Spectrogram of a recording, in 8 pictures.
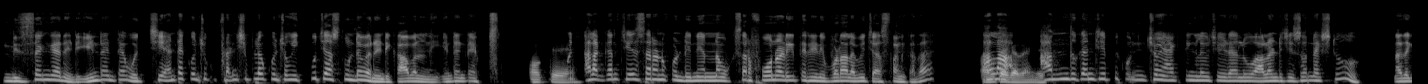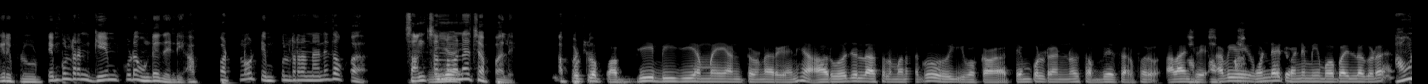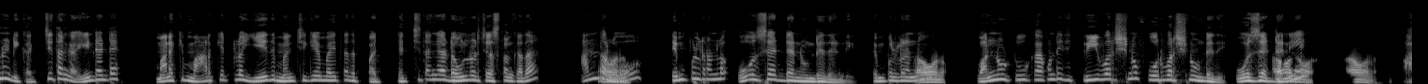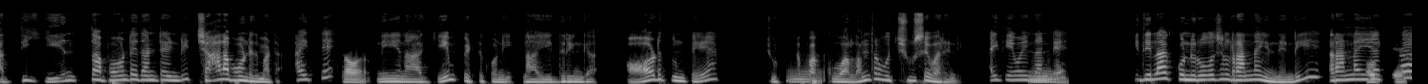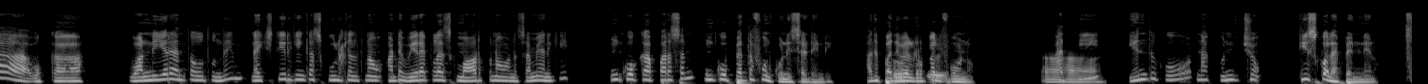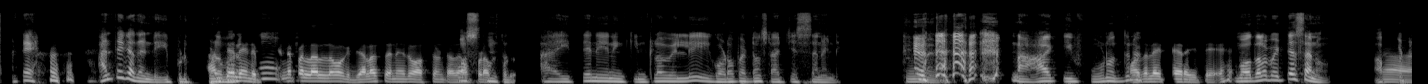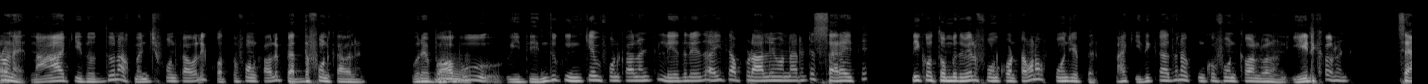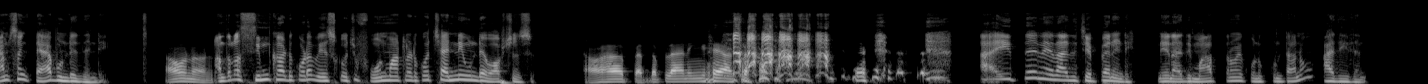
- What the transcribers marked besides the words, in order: in English: "ఫ్రెండ్‌షిప్‌లో"; lip smack; in English: "టెంపుల్ రన్ గేమ్"; in English: "టెంపుల్ రన్"; other background noise; in English: "పబ్జీ, బీజీఎంఐ"; in English: "టెంపుల్"; in English: "సబ్ వే సర్ఫర్"; in English: "మొబైల్‌లో"; in English: "మార్కెట్‌లో"; in English: "గేమ్"; in English: "డౌన్‌లోడ్"; "అందులో" said as "అందలో"; in English: "టెంపుల్ రన్‌లో ఓజెడ్"; in English: "టెంపుల్"; in English: "టూ"; in English: "త్రీ"; in English: "ఫోర్"; tapping; in English: "ఓజెడ్"; in English: "గేమ్"; in English: "రన్"; in English: "రన్"; in English: "వన్ ఇయర్"; in English: "నెక్స్ట్ ఇయర్‌కి"; in English: "క్లాస్‌కి"; in English: "పర్సన్"; chuckle; lip smack; in English: "జెలస్"; in English: "స్టార్ట్"; laugh; chuckle; "కావాలని" said as "కాన్వాలని"; chuckle; in English: "ట్యాబ్"; lip smack; in English: "సిమ్ కార్డ్"; in English: "ఆప్షన్స్"; laugh; laughing while speaking: "అంటారు"; chuckle
- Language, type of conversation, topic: Telugu, podcast, మీ తొలి స్మార్ట్‌ఫోన్ మీ జీవితాన్ని ఎలా మార్చింది?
